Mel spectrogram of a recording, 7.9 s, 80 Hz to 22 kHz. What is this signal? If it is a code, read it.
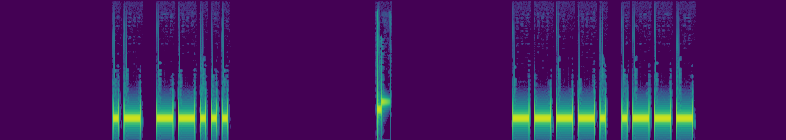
Morse code, heard as a keyed tone, about 22 wpm, 700 Hz. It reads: A 7 9 J
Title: Single-Letter Single-Number 22wpm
